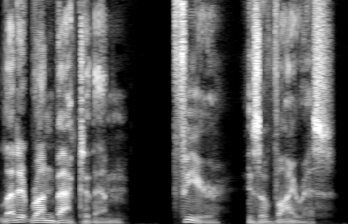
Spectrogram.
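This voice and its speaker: Storybook role: man playing a cold, calculating general, extremely deep with a rough edge, clipped orders. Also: big pitch swings, measured pace, no room sound, studio quality, exaggerated voice. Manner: terse, commanding, analytical. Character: stern, calculating male military commander Napoleon.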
